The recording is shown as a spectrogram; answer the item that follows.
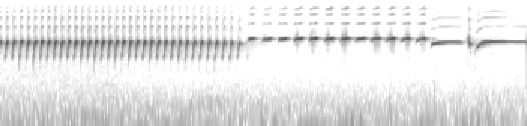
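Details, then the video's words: A red canary in a garden with purple azaleas delivers a rapid buzzy trill for over a second, then a slower pulsed trill and a short sliding note into a steady tone. "Red Canary Singing"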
